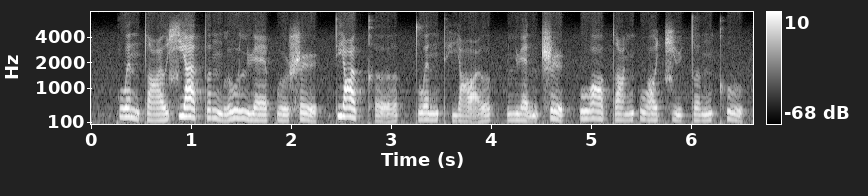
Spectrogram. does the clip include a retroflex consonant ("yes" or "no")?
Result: yes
